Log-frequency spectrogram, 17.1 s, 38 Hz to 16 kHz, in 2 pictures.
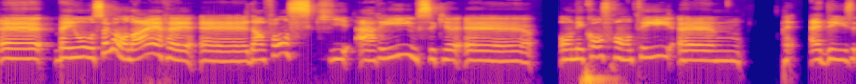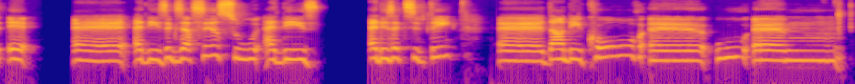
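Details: Adult woman who stutters, stuttering since about age 7 or 8; stuttering.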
